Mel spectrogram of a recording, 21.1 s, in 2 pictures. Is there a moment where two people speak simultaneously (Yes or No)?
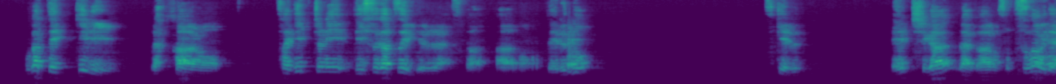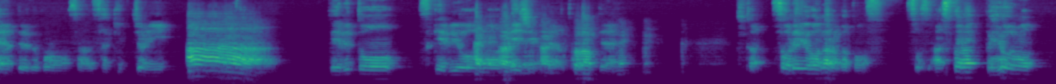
Yes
